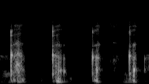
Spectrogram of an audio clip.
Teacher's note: It must touch one part. The little back tongue touches the soft palate.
